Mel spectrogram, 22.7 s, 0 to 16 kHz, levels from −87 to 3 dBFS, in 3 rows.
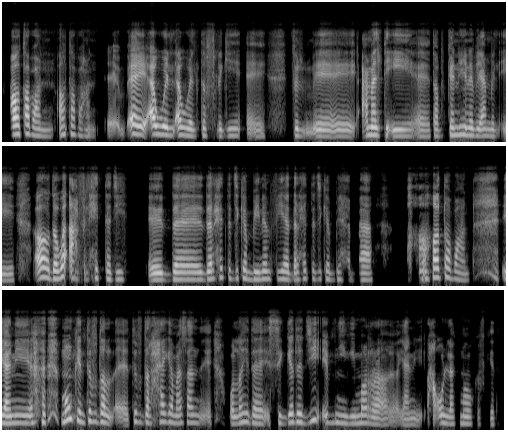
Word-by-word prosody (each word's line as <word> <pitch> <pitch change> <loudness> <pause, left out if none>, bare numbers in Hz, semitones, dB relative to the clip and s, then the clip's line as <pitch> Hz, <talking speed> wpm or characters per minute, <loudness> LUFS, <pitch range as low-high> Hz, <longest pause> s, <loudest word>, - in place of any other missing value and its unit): آه، 215 +1 +11
طبعًا، 180 -8 +1
آه 200 - +2
طبعًا، 195 -6 -8 0.2
آب - - -6
آآ 220 -2 +8
أول 210 -3 +6
أول 185 -4 +3
طفل 170 -1 -7
جِه 180 +2 -6
آآ، 80 0 -6 0.4
في 185 - -3
ال 170 - -9
آآ 160 -1 0
عملت 195 0 +4
إيه، 165 -2 -1
طب 170 0 -5
كان 195 0 +1
هنا 200 -2 +2
بيعمل 175 -2 -1
إيه، 160 0 -5 0.3
آه، 245 -1 +8
ده 205 -3 +4
وقَع - - +5
في - - -12
الحتّة 225 -3 -4
دي، 190 0 -7 0.4
آآ 175 +2 +4
ده 185 +2 +2
ده 190 +2 +3
الحتّة 225 +2 -4
دي 215 +1 -8
كان 210 -4 -3
بينام 190 +2 -2
فيها، 195 0 -2
ده 175 -1 -3
الحتّة 205 +2 -9
دي 195 +1 -11
كان 190 -3 -9
بيحبها، 170 -1 -5 0.9
آه 235 - +10
طبعًا، 200 -8 -3 0.5
يعني 195 0 +3 0.4
ممكن 255 -1 +3
تفضَل 220 - -1
تفضَل 215 -2 -4
حاجة 225 0 -1
مثلًا، 205 +1 -5 0.3
والله 200 +6 -2
ده 190 -4 -1
السجادة 215 +4 -1
دي 235 +9 -3
ابني 195 -2 -5
مرة 185 -4 -3
يعني 150 0 -8 0.2
هاقول 195 -1 -1
لَك 175 0 -5
موقف 175 -2 -7
كده، 160 0 -14
190 Hz, 155 wpm, -24 LUFS, 175-210 Hz, 0.9 s, آه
